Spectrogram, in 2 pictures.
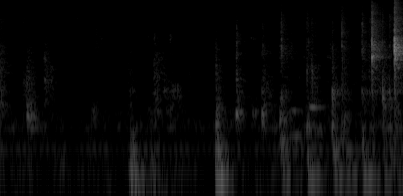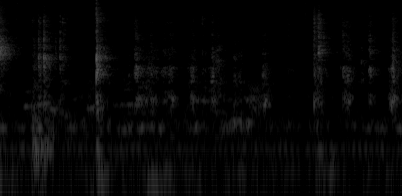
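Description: A metal whisk beating eggs and milk in a plastic bowl: quick, irregular clicks and scrapes of the wires against the bowl, starting about two seconds in.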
